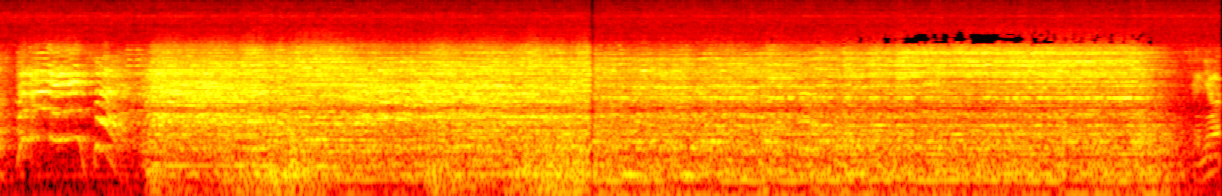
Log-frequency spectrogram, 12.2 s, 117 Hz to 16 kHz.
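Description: Film soundtrack played from a 16mm print, thin and cut off in the highs: a voice for about the first second and a half, then dense orchestral score that runs steadily on until it drops away just before the next speech.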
